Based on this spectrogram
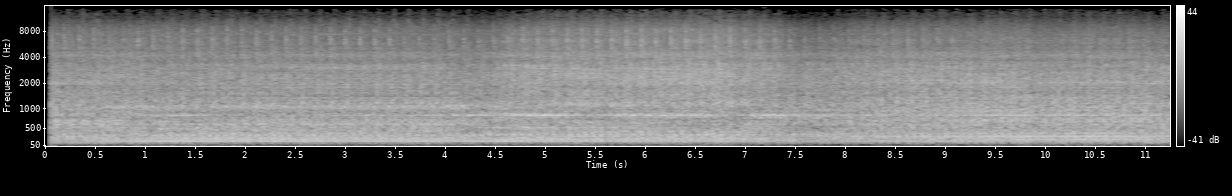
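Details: M35A2 Deuce truck diesel at idle: loud clatter with an irregular knock of roughly three per second underneath; a real knock, cause unclear.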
